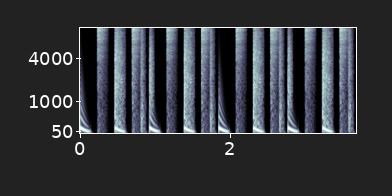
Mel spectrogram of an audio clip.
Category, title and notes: Music > Solo percussion
8 bit-Sample Preview Drum Loops1
All sounds synthed with phaseplant only.
percussion, 8-bit, FX, Preview, game, Loops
